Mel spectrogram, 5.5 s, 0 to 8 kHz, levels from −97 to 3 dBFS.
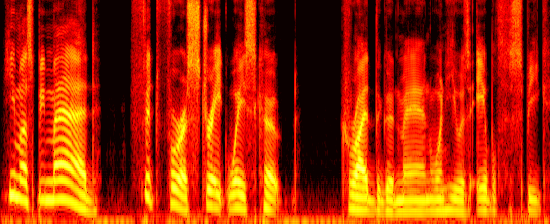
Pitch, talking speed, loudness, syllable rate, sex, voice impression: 140 Hz, 205 wpm, -20 LUFS, 4.6 syllables/s, male, masculine, adult-like, slightly clear, slightly cool, refreshing, sincere, slightly kind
